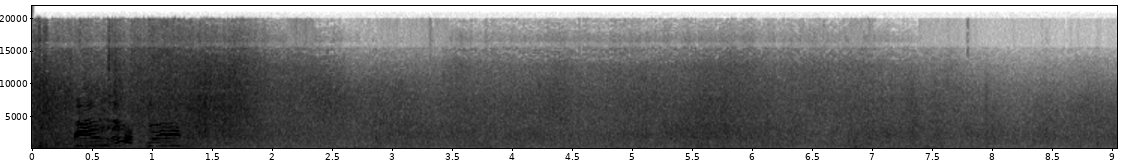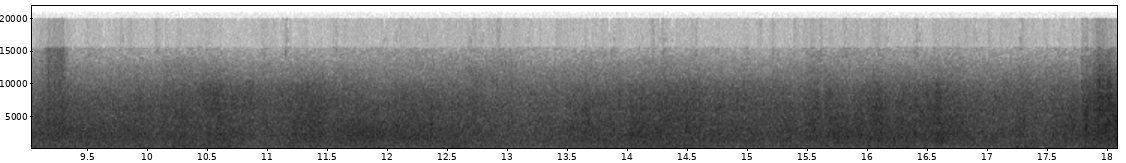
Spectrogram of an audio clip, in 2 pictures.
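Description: Wind rushes and ocean waves wash past a sailing ship in Assassin's Creed Odyssey, a steady broadband roar after a short louder burst at the start, with no talk over it.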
